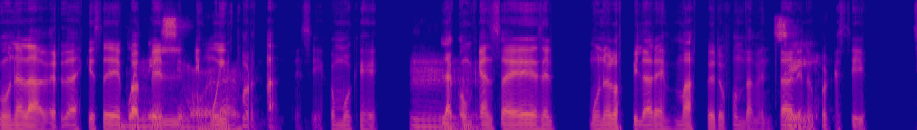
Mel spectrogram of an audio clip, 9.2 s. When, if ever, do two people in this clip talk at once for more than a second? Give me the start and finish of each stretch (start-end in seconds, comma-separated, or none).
1.2-2.5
